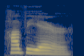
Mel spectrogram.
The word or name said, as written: javier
